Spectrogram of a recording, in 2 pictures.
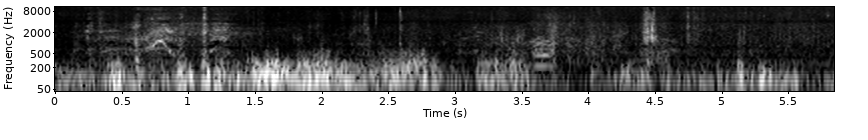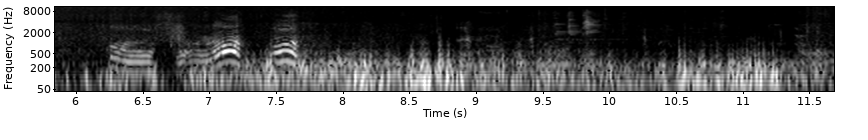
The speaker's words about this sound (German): Immer wieder muss er seinen Job unterbrechen, denn der Wind bläst aus allen Richtungen.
